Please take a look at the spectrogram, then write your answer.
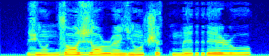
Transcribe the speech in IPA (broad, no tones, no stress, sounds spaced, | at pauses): ʑ ũ n z ɒ ʑ ɒ ɹ ɛ̃ ʑ ũ ʃ ɛ t m e r e ɭ u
